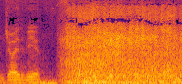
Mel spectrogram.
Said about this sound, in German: Und so dampft der Zug Richtung Grand Canyon.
